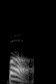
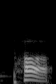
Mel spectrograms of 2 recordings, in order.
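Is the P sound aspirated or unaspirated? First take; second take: unaspirated; aspirated. First: The P is said without a puff of air. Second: The P is said with a puff of air. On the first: The speaker calls it wrong. "try saying it the wrong way first" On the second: The speaker calls it right. "which will be with the gush of air"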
